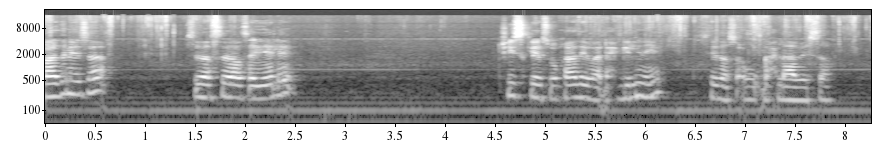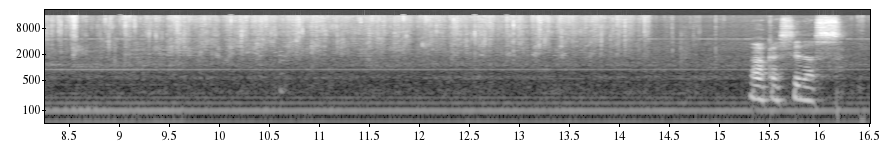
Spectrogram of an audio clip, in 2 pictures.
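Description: Hands squeeze and pat soft minced meat into a ball.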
